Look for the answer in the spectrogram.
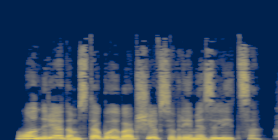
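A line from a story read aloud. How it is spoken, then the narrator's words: Chuckling. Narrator (Russian): хохотнул Мур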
